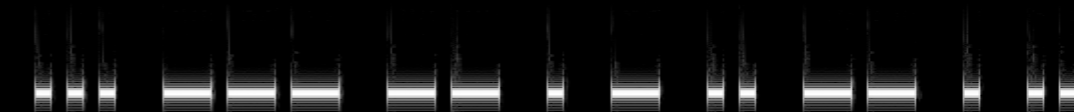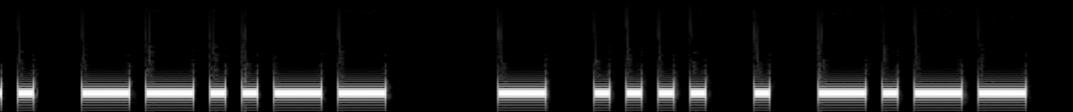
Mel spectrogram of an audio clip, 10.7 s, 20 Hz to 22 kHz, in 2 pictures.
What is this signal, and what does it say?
Morse code, heard as a keyed tone, about 15 wpm, 700 Hz. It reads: SOMETIMES, THEY
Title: Sentences from Top 1000 Words - Review Part 6 - 15wpm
